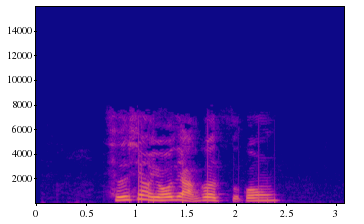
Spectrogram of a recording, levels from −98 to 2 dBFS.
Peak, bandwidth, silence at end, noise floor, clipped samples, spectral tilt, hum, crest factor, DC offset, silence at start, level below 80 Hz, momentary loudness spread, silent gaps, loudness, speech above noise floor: -18 dBFS; 7.8 kHz; 0.65 s; -82 dBFS; under 0.1%; -5.5 dB/octave; none; 16 dB; under 0.1%; 0.75 s; -68 dBFS; 9 LU; none; -31 LUFS; 51 dB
